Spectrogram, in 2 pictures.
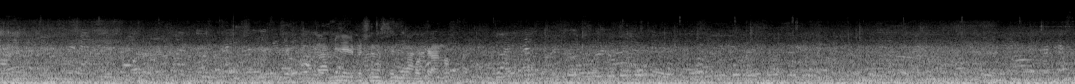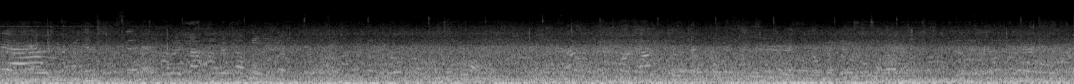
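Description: A crowd of people chatter and walk outdoors.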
